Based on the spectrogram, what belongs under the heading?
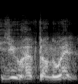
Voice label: nice shot, vo agents; leet

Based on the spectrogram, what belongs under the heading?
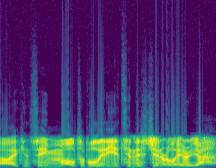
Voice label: sees multiple enemies, professional; vo; Counter Strike Model Pack; CS:GO

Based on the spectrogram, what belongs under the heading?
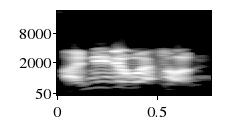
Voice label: request weapon, gendarmerie male; vo

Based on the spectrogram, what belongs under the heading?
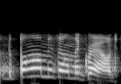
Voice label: sees dropped bomb, professional fem; vo; Counter Strike Model Pack; CS:GO

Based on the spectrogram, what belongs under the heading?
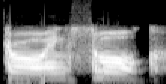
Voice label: throwing smoke, jungle male; vo; agents; Source Model Packs; Counter Strike Model Pack; CS2

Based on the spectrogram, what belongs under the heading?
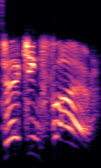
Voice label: takingfire, male; vo

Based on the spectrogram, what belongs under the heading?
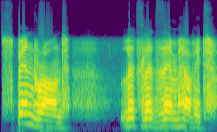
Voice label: request spend, gendarmerie fem

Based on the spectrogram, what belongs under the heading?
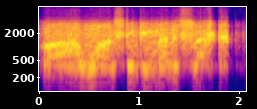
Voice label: one enemy left, balkan; vo

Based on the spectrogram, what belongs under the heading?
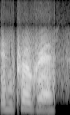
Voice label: in progress, radio voice; Half Life 2

